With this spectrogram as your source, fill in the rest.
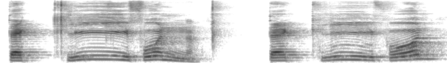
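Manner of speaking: "Teklifun" with the li drawn out, slowly; two-beat long vowel. Shown as a demonstration. Teacher modelling the prolongation, long li. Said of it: "ici, on a un deux temps".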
